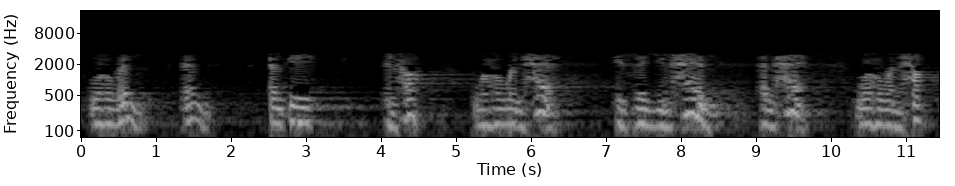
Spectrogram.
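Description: A man with an Egyptian Arabic accent teaching Quran recitation one-on-one. He corrects pronunciation and stretches words out slowly to demonstrate them. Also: a little high. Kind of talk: one-on-one tajweed lesson. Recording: tinny phone-like line, far from mic.

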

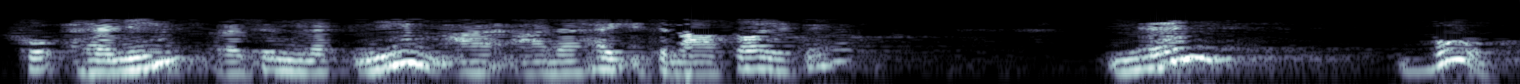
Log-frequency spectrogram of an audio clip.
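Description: A man with an Egyptian accent teaches tajweed, pitching his voice a little high and swinging it widely as he stretches out recited example words. He speaks very slowly and keeps asking the listener questions. The sound is thin and tinny, like a phone line. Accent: Egyptian Arabic.

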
